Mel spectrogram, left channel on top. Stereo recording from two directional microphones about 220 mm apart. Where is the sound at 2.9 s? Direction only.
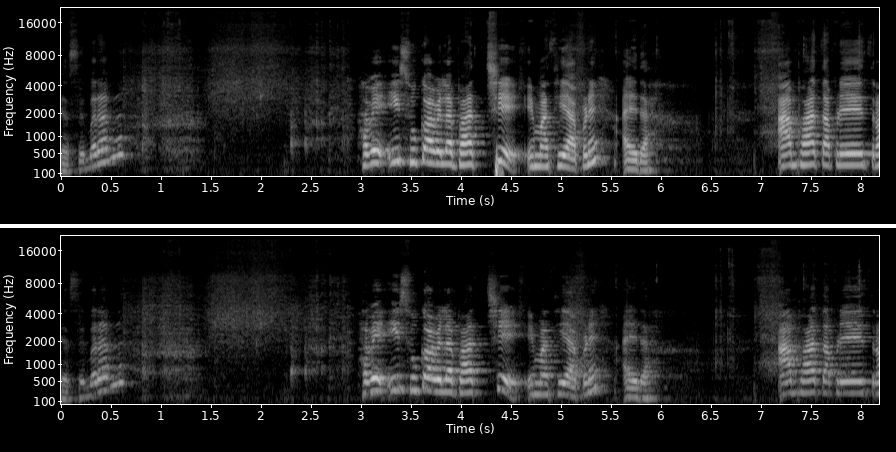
30° left (ahead or behind); by 5.9 s 50° left (ahead or behind).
